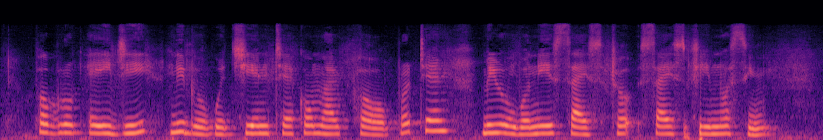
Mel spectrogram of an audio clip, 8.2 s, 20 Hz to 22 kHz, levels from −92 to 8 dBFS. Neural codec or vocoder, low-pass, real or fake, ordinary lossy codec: codec, 24 kHz, 0.9 kbps, WavTokenizer, small release; 10.8 kHz; fake; none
